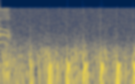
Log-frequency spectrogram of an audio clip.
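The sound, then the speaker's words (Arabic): Rain pours steadily, with a regular series of low thumps repeating about every quarter second throughout. “المطر فوق راسي”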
